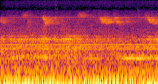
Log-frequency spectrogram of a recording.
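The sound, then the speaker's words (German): Birds chirp in short repeated bursts outdoors, soft, over a steady background hiss of ambient noise. No one speaks. “Ich genieße gerade so die Vögel.”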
